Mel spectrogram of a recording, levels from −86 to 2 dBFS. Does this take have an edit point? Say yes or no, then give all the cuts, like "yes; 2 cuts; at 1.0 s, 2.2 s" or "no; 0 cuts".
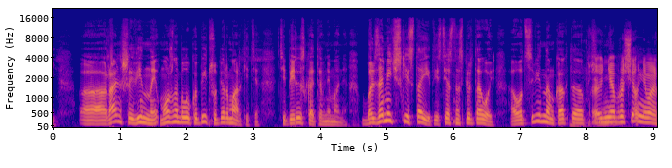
yes; 5 cuts; at 1.6 s, 2.3 s, 3.6 s, 4.0 s, 5.7 s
